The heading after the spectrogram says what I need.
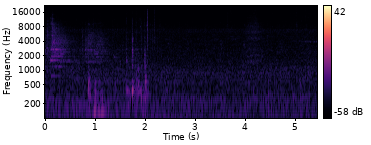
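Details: Mitsubishi Delica D5 diesel, engine bay right after engine switched off: a few quiet, irregular clicks as some unknown circuit or actuator cycles; owner unsure of its purpose or whether restarting immediately harms the engine.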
